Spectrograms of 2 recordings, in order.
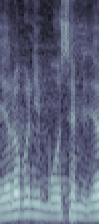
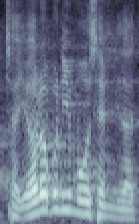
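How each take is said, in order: First: Said in the usual way. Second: 여러분이 hit loud with a falling close; preacher punches 여러분이 to the whole congregation; stress on 여러분이. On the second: Shown as a demonstration. Pastor tells listeners they are Moses, 여러분이 stressed loud.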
